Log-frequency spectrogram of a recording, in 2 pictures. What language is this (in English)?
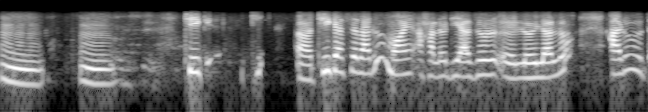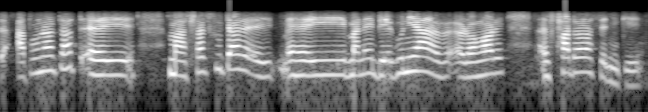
Assamese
